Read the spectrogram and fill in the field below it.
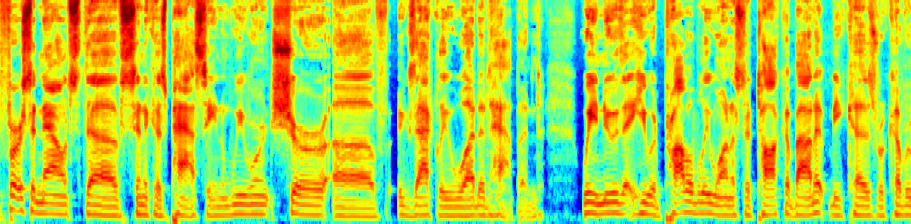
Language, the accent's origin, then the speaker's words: English; Ireland; born there; I'm an Irish-born recovering poly addict and a musician who attributes his sobriety to rediscovering his passion for writing music.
